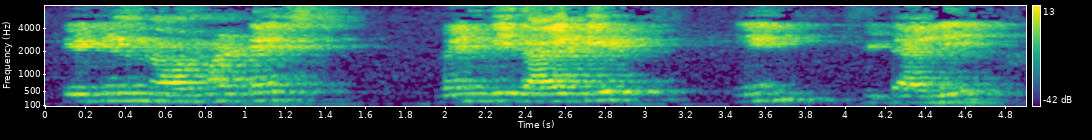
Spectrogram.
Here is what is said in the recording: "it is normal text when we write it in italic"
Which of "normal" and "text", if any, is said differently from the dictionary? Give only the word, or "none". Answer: text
